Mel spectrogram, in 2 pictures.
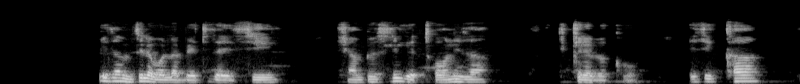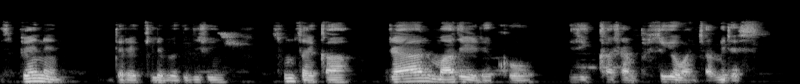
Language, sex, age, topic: Gamo, male, 18-24, government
